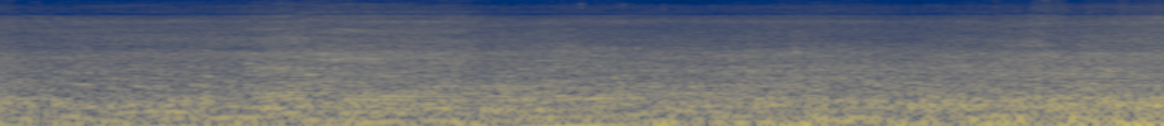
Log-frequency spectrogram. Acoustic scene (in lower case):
street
